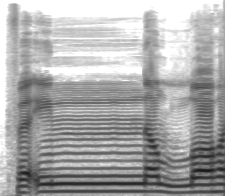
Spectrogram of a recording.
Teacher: نون مشدد غنہ ہے، آگے لفظ اللہ کو موٹا پڑے گا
